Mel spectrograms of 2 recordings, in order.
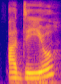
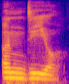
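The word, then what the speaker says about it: αντίο: And the connection ni and tau should be pronounced nd, but some people don't pronounce the n. That's what makes adio instead of undio.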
